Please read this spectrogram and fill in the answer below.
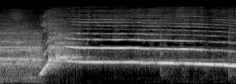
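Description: A woman's high-pitched scream of excitement as a Miss USA winner is crowned. It shoots up about half a second in and is held as one long note, sinking slightly in pitch.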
